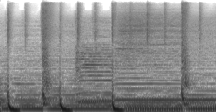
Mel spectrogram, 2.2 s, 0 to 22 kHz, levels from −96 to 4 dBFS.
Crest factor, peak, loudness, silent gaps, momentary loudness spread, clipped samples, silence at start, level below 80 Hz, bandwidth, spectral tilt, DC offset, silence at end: 12 dB; -4 dBFS; -17 LUFS; none; 2 LU; under 0.1%; 0 s; -20 dBFS; over 20 kHz; -5 dB/octave; under 0.1%; 0 s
